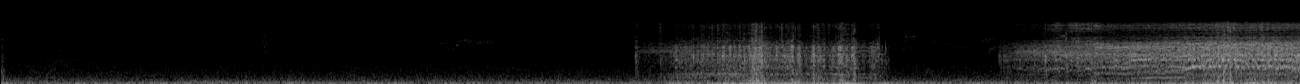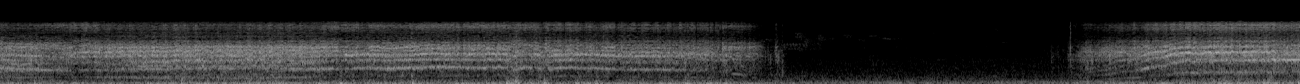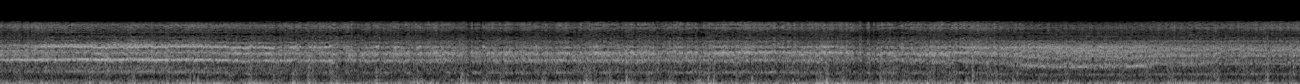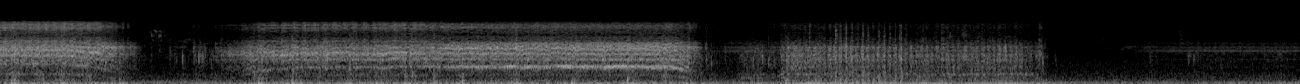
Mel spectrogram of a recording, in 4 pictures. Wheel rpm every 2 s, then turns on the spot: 0, 0, 0, 20, 10, 60, 90, 90, 100, 90, 20, 10, 120, 150, 150, 150, 150, 140, 120, 110, 40, 110, 100, 40, 20, 0.
6-8 46-50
